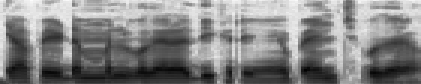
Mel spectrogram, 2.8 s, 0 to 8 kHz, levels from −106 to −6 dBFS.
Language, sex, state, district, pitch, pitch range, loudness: Hindi, male, Haryana, Rohtak, 110 Hz, 105-115 Hz, -15 LUFS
